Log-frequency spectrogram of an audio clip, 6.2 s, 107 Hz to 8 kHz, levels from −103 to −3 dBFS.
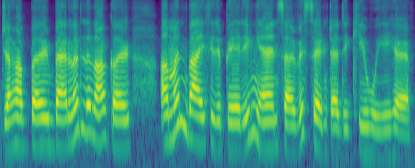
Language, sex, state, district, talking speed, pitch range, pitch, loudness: Hindi, female, Jharkhand, Ranchi, 125 wpm, 160-195 Hz, 180 Hz, -15 LUFS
